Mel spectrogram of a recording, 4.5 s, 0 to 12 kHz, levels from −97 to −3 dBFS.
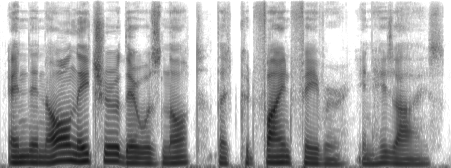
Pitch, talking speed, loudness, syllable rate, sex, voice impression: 110 Hz, 185 wpm, -19 LUFS, 4.4 syllables/s, male, very masculine, very middle-aged, very thick, slightly relaxed, slightly weak, dark, very soft, slightly muffled, fluent, slightly raspy, cool, intellectual, refreshing, slightly sincere, calm, mature, very friendly, very reassuring, unique, elegant, slightly wild, sweet, lively, kind, modest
